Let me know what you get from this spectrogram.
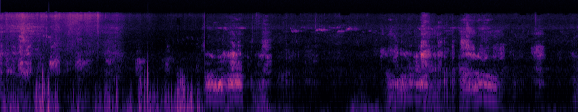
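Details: Sherpa the husky, happy and shocked on waking after sleeping through a journey, gives two bursts of wavering, moaning talk-like vocalizing with a quiet gap between them, following rumbling low noise at the start.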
